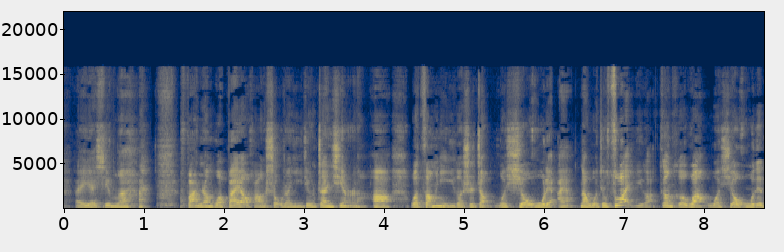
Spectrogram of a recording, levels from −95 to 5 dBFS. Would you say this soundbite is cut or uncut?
cut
